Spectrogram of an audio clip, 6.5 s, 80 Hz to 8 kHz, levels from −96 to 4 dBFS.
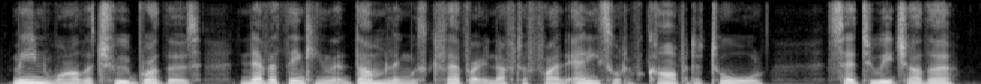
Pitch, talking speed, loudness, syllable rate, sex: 165 Hz, 210 wpm, -19 LUFS, 6.1 syllables/s, female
